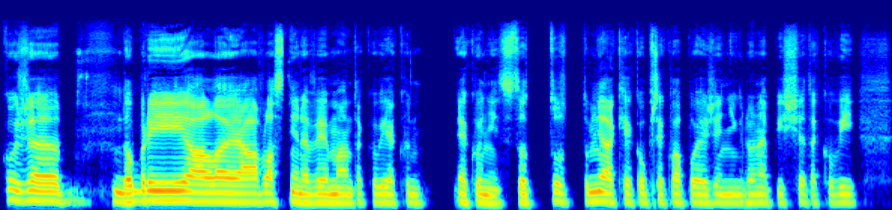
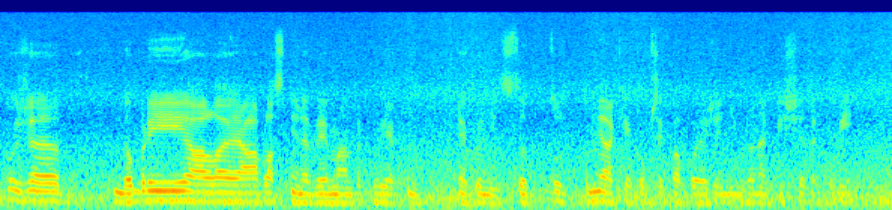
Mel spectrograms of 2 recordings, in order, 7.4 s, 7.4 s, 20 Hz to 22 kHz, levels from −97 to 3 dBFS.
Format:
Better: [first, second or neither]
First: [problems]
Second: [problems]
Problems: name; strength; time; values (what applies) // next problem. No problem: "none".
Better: first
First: none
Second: hiss; loud; throughout; 7 dB below the speech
